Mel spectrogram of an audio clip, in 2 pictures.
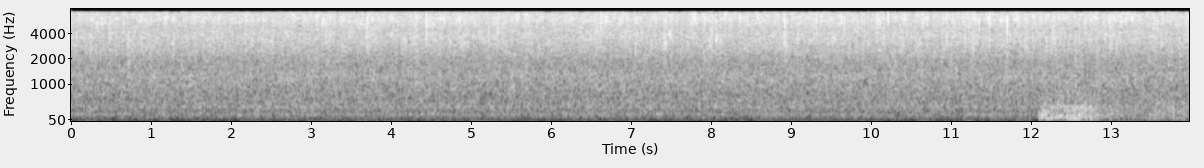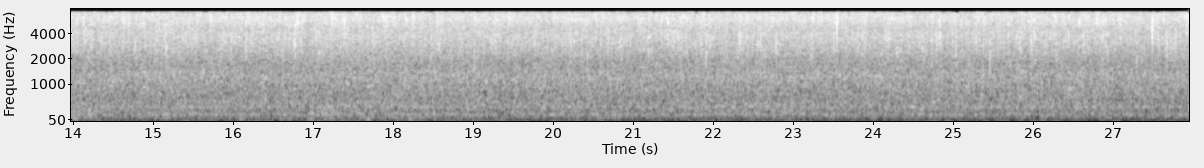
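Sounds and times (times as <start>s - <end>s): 
gentle rain: 0.0s - 27.9s.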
